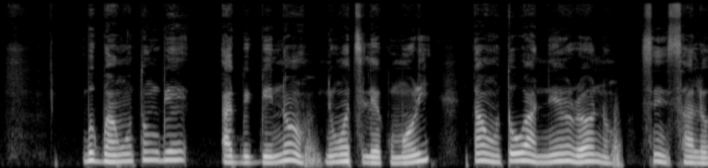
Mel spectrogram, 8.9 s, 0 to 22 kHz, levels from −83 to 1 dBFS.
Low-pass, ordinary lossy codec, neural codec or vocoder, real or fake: 19.8 kHz; none; none; real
